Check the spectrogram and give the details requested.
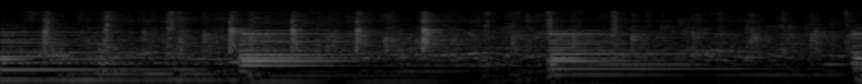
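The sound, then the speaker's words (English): An audience gives a hand clap of praise, clapping and applauding steadily, a dense patter of hand claps over sustained organ-like chords that shift pitch twice, with voices mixed in underneath. “Won't you give him a hand clap of praise in this building right here?”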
